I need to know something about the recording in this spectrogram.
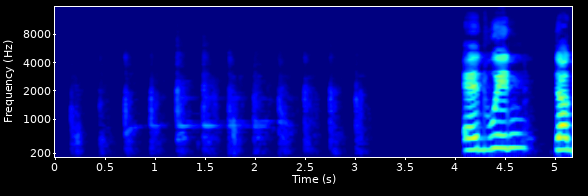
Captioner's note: attendees clapping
